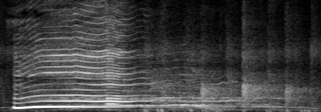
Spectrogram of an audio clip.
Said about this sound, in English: Shout out to everyone listening at home and everyone listening here. Give us a cheer, everyone listening in the room.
